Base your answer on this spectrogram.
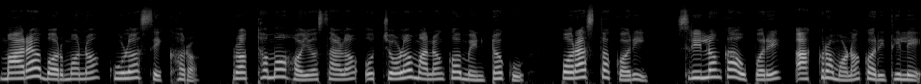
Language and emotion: Odia, neutral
